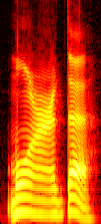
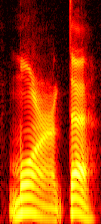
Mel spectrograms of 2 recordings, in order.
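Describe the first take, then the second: The two takes are said the same way.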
